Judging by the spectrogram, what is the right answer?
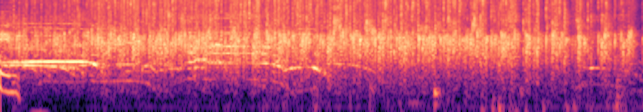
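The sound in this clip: Audience applause welcoming three guests onto a stage: dense, sustained clapping throughout, with a host's voice speaking over it at the start.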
